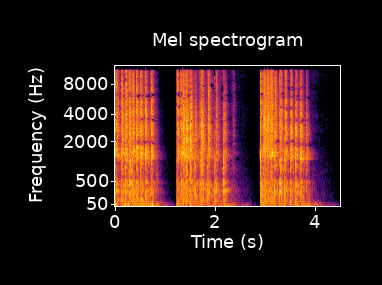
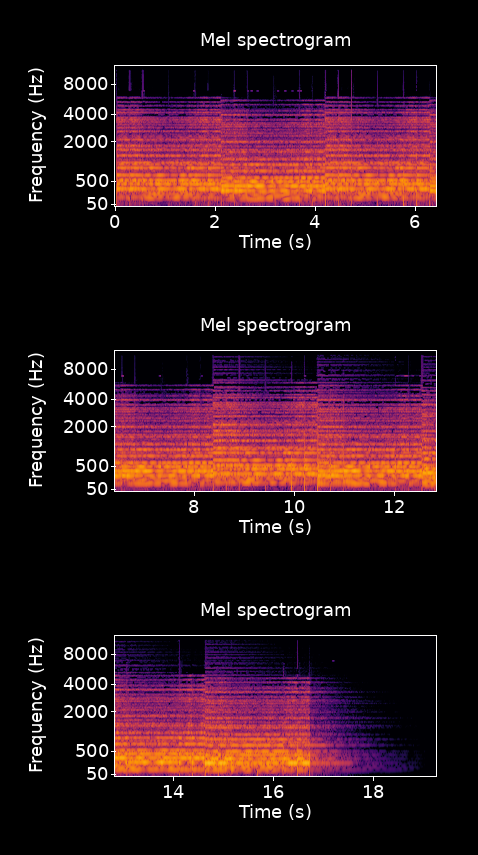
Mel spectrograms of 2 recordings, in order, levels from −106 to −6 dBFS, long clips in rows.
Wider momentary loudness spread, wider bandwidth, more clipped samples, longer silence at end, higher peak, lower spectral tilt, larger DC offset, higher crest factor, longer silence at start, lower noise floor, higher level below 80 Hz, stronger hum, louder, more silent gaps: first, 13 LU vs 4 LU; first, 12 kHz vs 7.6 kHz; neither; second, 0.6 s vs 1.95 s; first, 0 dBFS vs -14 dBFS; second, -1 dB/octave vs -7.5 dB/octave; neither; about the same, 16 dB vs 14 dB; about the same, 0 s vs 0 s; second, -50 dBFS vs under -90 dBFS; first, -36 dBFS vs -60 dBFS; neither; first, -13 LUFS vs -29 LUFS; neither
